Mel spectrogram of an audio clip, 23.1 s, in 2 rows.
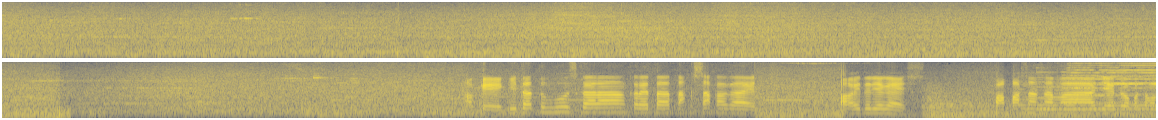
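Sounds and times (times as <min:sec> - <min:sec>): train wheels rumbling on rails: 0:00.0 - 0:16.2.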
